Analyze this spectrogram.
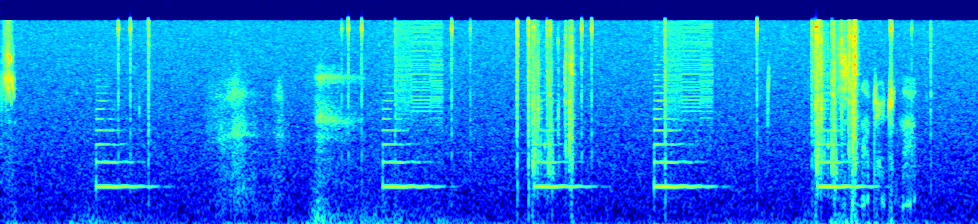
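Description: Short electronic beeps sound as menu choices change.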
